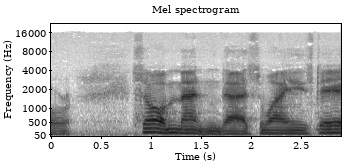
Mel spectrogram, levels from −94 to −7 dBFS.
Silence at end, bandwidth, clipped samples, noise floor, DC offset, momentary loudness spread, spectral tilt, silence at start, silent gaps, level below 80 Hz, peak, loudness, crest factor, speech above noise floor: 0 s; 17 kHz; under 0.1%; -42 dBFS; under 0.1%; 19 LU; -7 dB/octave; 0 s; none; -46 dBFS; -2 dBFS; -20 LUFS; 18 dB; 23 dB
